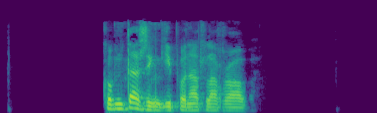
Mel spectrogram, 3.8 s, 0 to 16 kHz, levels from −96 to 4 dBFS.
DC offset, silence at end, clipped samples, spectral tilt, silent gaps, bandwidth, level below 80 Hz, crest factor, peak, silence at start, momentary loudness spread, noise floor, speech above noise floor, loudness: under 0.1%; 1.35 s; under 0.1%; -6 dB/octave; none; 8 kHz; -54 dBFS; 18 dB; -2 dBFS; 1.05 s; 8 LU; under -90 dBFS; over 74 dB; -17 LUFS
